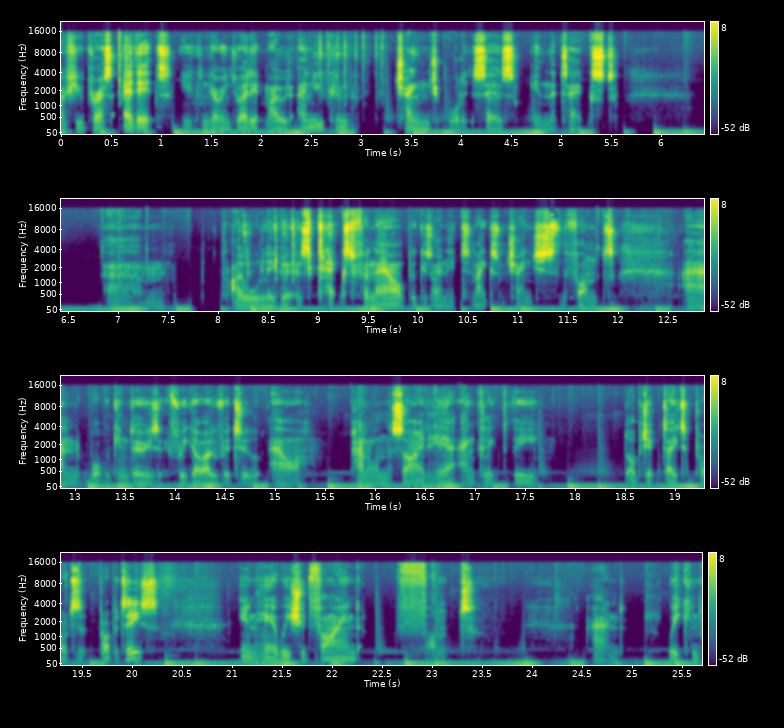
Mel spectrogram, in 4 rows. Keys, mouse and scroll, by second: 0.6 Tab, 1.8 scroll up 1, 2.6 BackSpace, 2.8 BackSpace, 2.9 BackSpace, 3.1 BackSpace, 8.6 shift+t, 8.7 e, 8.9 x, 19.3 click, 22.9 click, 23.9-25.2 scroll down 3.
